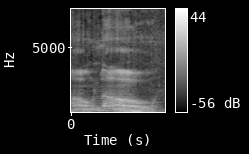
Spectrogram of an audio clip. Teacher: if we're disappointed about something, maybe a falling tone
